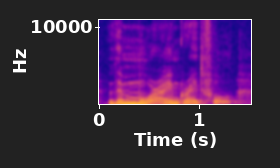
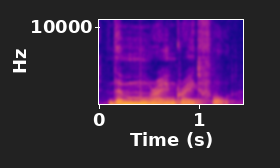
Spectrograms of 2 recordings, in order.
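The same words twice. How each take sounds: The two takes are said the same way.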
